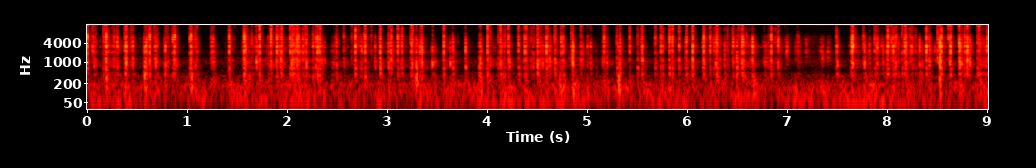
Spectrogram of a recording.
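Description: Very long white acrylic nails tap and scratch the textured surface of a small pink saffiano leather Prada wallet with a metal triangle logo, held in the hands. The result is a dense run of fast, crisp, bright clicks and scratchy ticks with no low end.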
